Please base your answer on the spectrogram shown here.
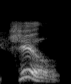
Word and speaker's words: Gill: stealth Gill yeah because it's well pronounced Jill because my full name is Jillian okay so so for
